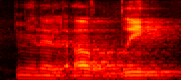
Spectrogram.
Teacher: ദ്വാദിന് കസ്റായതുകൊണ്ട് കുറഞ്ഞ തഫ്ഖീമാണ് വരിക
